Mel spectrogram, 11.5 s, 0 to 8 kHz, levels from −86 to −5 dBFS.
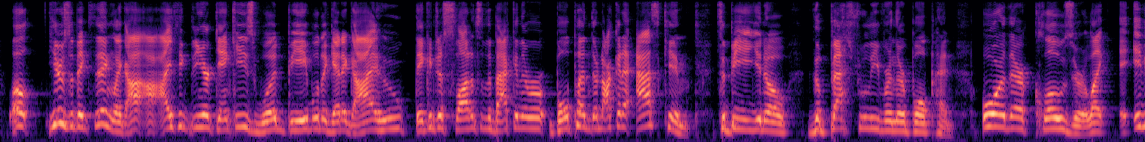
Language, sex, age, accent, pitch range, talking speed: English, male, 20-39, American, 150-205 Hz, 270 wpm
